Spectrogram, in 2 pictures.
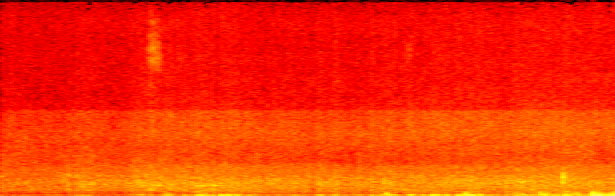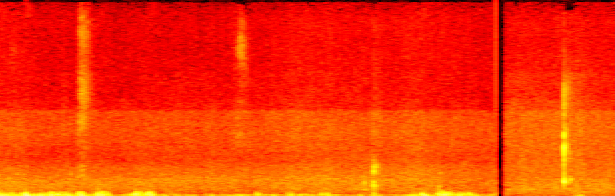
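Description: Wind buffeting the microphone in irregular low gusts, heaviest around the middle, cutting off suddenly shortly before the end.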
